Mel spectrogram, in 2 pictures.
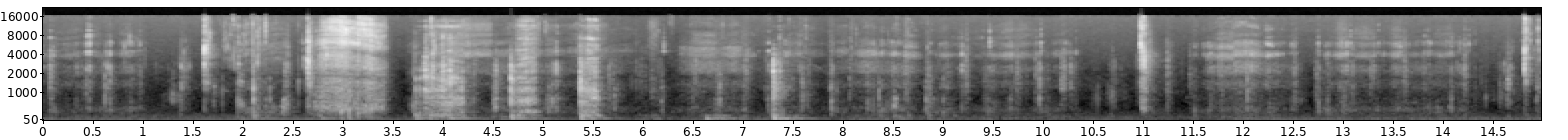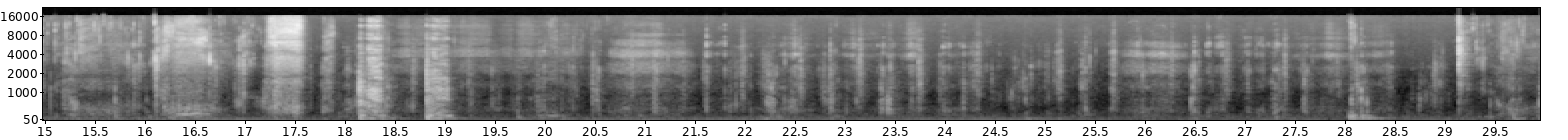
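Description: Close-miked chewing of a mouthful of steak burrito: wet mouth sounds, smacks and crunches in irregular bursts, loudest a few seconds in and again past the middle.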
